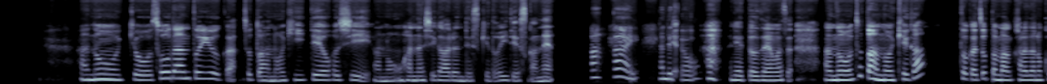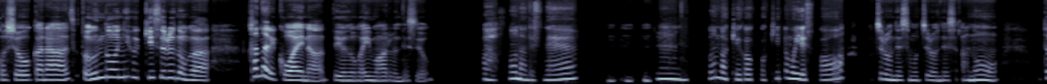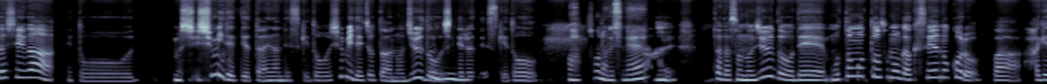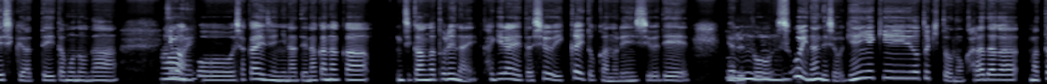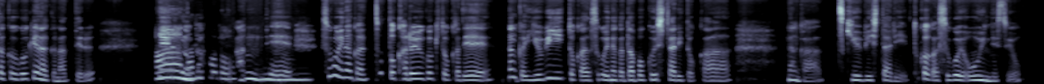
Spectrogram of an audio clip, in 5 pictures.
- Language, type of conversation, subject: Japanese, advice, 怪我や故障から運動に復帰するのが怖いのですが、どうすれば不安を和らげられますか？
- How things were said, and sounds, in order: other noise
